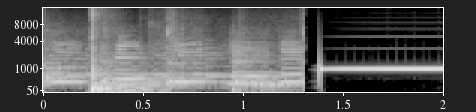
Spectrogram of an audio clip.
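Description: Background music with a beat that cuts off suddenly, followed by a steady, single-pitch electronic beep held for about half a second.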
